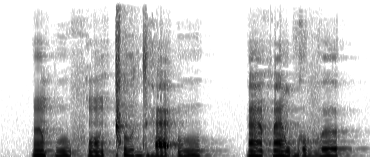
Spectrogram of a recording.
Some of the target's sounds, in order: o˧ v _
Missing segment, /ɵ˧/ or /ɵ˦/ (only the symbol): ɵ˦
